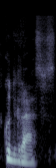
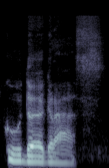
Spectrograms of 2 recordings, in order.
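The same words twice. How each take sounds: First: The d in 'de' is pronounced softly. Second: The d in 'de' is pronounced hard. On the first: The speaker calls it right. "You don't pronounce the d so hard" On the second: The speaker calls it wrong. "not coup de grace"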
